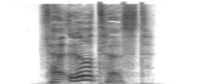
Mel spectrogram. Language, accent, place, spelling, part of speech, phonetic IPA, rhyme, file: German, Germany, Berlin, verirrtest, verb, [fɛɐ̯ˈʔɪʁtəst], -ɪʁtəst, De-verirrtest.ogg
- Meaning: inflection of verirren: 1. second-person singular preterite 2. second-person singular subjunctive II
